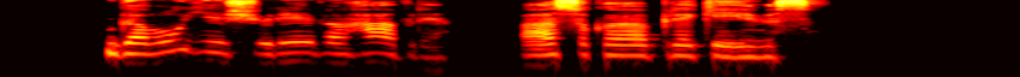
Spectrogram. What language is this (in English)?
Lithuanian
